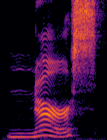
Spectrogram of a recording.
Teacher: Nurse, likewise, ends in the unvoiced S sound.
